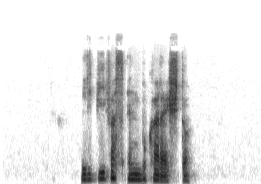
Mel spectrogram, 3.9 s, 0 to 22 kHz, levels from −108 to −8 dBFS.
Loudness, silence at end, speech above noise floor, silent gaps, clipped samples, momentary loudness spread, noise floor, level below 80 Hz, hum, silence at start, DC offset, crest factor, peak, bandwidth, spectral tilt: -26 LUFS; 1.1 s; over 65 dB; none; under 0.1%; 10 LU; under -90 dBFS; -64 dBFS; none; 1.25 s; under 0.1%; 22 dB; -8 dBFS; 7.4 kHz; -5.5 dB/octave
